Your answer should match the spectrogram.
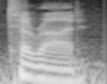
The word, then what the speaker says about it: Tyrod: He's like, actually, my name is Tyrod. People are like, what? It's like, yeah, it's Tyrod, not Tyrod.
